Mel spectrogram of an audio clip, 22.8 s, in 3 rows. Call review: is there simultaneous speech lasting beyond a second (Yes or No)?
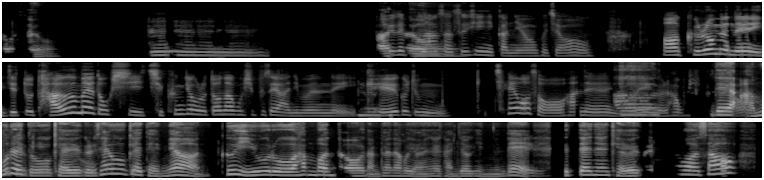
Yes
